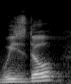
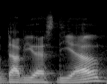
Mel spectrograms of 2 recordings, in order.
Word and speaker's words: WSDL: web service description language uh pronounced wisdo or wsdl if you want to do it more correctly uh what is it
